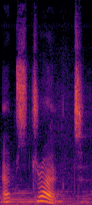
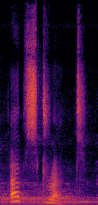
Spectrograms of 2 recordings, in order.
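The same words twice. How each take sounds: First: The stress is on the second syllable. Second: The stress is on the first syllable. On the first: The word is used as a verb. "Stresnya ada di syllable yang kedua" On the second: The word is used as an adjective or noun. "stressnya di first syllable"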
